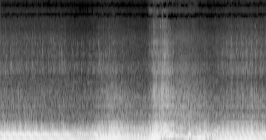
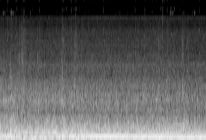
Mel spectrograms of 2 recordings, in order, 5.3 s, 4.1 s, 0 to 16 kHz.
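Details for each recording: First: 2006 Subaru STI with a homemade custom exhaust: deep burbling note rising and falling through quick revs, clean pickup with no rattles or misses; healthy. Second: 2006 Subaru STI with a homemade exhaust, while driving: a steady low drone under the engine note, which the owner puts down to the exhaust tube; headers and a cat delete are planned.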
